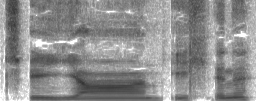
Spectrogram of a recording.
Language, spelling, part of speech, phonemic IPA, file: Navajo, chʼiyáán ííłʼíní, noun, /t͡ʃʼɪ̀jɑ́ːn ʔíːɬʔɪ́nɪ́/, Nv-chʼiyáán ííłʼíní.ogg
- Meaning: cook, chef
